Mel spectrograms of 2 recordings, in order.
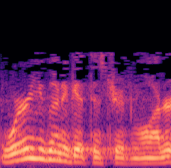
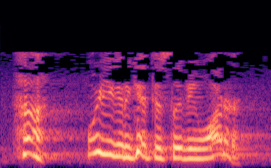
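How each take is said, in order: First: It is asked in a sincere, plain tone. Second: It is asked in a snarky, sarcastic tone.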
